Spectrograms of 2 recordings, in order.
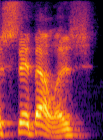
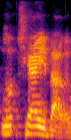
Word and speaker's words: Ciabella: But being in deepest, darkest Derbyshire, nobody pronounced it correctly. Everyone around here just called it. You're going to Sibella's, not Ciabella, which is what it is supposed to have been.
